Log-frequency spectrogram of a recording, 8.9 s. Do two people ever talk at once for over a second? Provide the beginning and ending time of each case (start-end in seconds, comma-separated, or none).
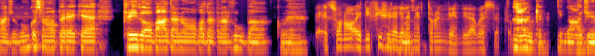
none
